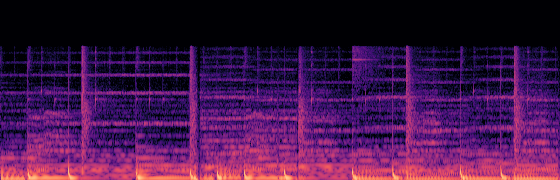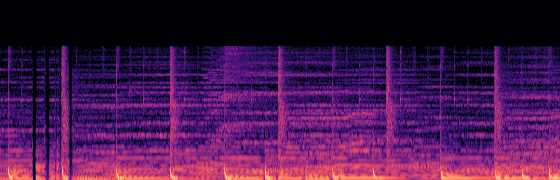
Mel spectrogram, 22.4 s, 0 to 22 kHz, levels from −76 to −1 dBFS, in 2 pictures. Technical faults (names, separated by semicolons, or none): burst of packet loss; short concealed packet loss; repeated packet loss (robotic sound)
